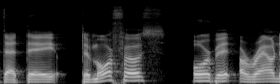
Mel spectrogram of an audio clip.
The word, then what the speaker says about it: Dimorphos: into the uh demo how do you say dimorphs dimorphos is that how you say dimorphous yeah that's the asteroid's name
